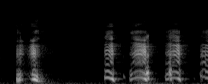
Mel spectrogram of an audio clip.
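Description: Laughter: after a couple of short voiced sounds near the start, a run of short pitched bursts of laughing begins about a second in, about three a second.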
